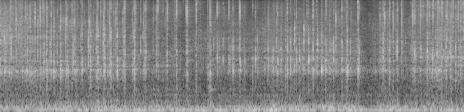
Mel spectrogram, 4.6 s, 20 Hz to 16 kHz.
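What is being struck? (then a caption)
Rhinestone mesh sheet, small gems on a mesh backing. Long acrylic nails scratch fast and hard across a flat, roughly A5-size gold rhinestone mesh sheet (small plastic or metal gems on a mesh backing) lying on a spiky balance cushion. The result is a dense, steady stream of bright, crackly clicking and rasping over a low rumble, with a brief dip in loudness near the end.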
